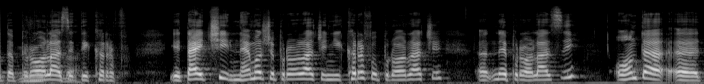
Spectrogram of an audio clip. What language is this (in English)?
Croatian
